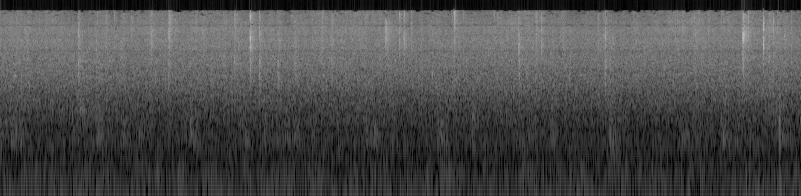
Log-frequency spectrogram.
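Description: Steady background hiss with a few faint scattered ticks.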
